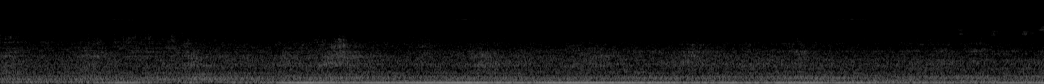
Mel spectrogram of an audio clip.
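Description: Steady low background rumble, with a few short, faint high chirps.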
